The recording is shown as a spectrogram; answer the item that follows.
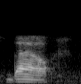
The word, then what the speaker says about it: Tao: It looks like it's spelled Taoist, but it's Tao.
